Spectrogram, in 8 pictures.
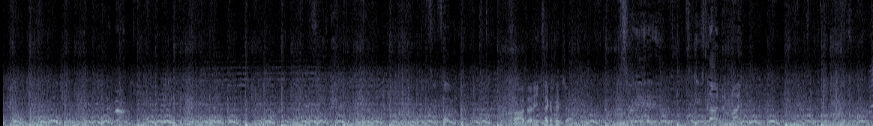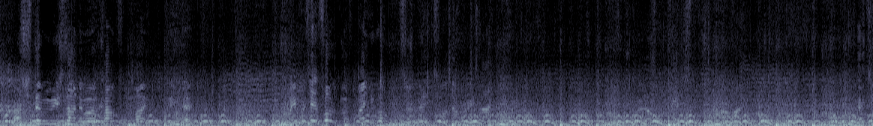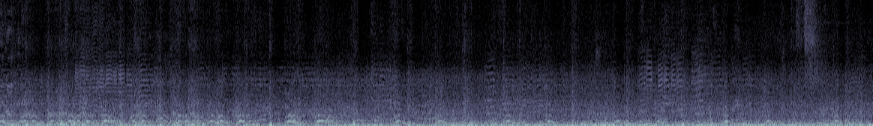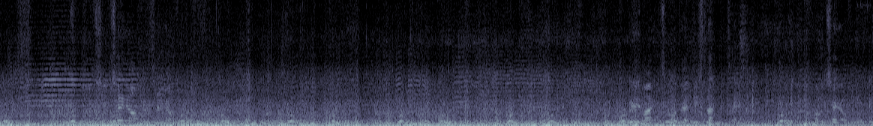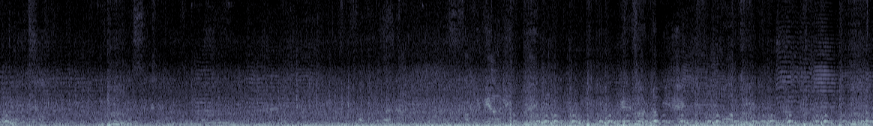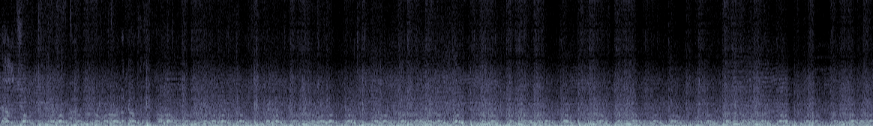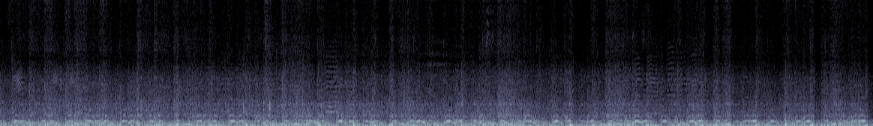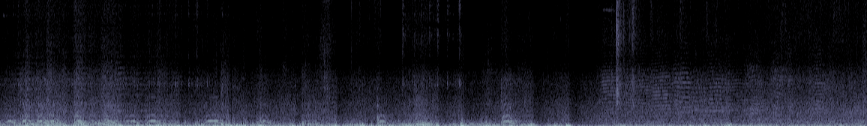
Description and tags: Waterloo, installation at south bank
